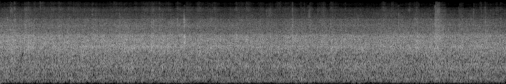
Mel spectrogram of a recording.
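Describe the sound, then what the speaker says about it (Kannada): Heavy rain pours down in Kuwait, a dense, steady hiss of downpour with occasional louder drops, constant and unbroken with no voices. "ಇವತ್ತು ಕುವೈತಲ್ಲಿ ಸಿಕ್ಕಾಪಟ್ಟೆ ಮಳೆ ಬರ್ತಾ ಇದೆ"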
